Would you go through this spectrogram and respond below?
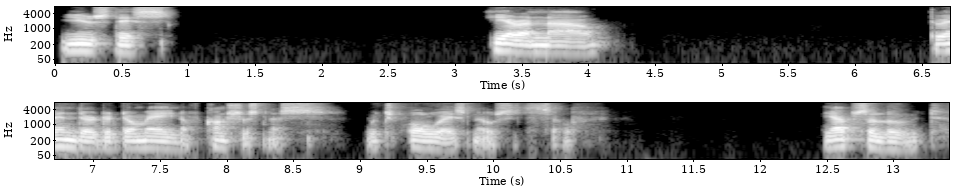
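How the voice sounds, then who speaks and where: A man guides a meditation very slowly, breaking his sentences into short, deliberate phrases. His low voice carries a creaky fry, and long pauses sit between his words. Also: steady tone, bright, forceful tone. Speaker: meditation teacher.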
